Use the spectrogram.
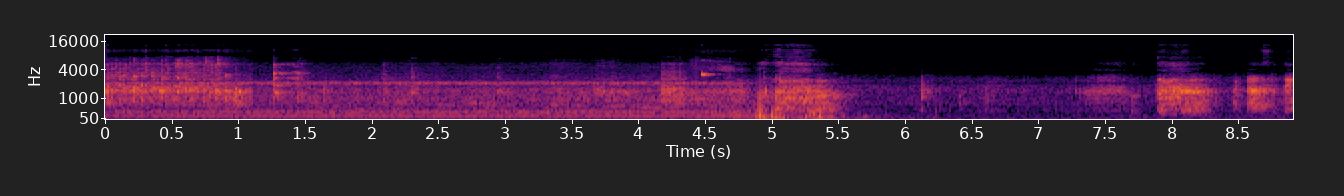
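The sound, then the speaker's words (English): A few harsh coughs and throat clearing from smoking cannabis, in separate bursts roughly a second apart, over a steady low background hum, with no one talking. “They'll get you coughing because of the THC coating that these nugs have.”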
